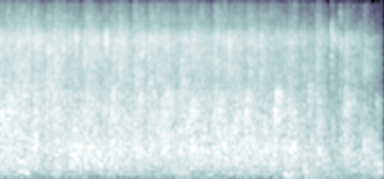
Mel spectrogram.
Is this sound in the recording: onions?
no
